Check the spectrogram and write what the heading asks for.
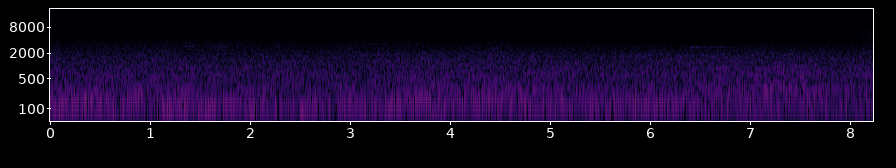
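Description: Distant, steady rumble of a Nepal Airlines Airbus A320's jet engines on its take-off roll, slowly fading as the airliner moves away down the runway.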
